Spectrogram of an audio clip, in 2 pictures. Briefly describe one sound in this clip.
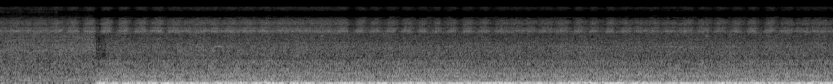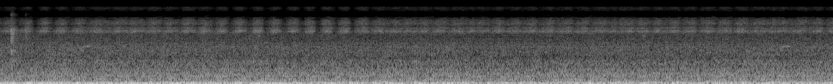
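A train's wheels clatter rhythmically over rail joints.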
